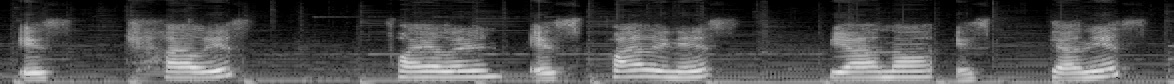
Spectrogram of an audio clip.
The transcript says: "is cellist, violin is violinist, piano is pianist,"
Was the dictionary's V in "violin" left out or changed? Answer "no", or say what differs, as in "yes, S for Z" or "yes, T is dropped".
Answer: yes, F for V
